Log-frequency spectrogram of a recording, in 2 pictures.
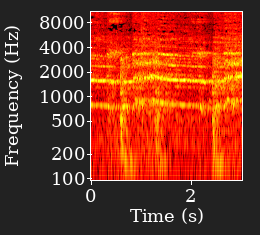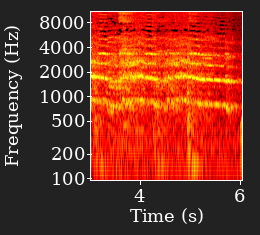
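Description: Cartoon chicken sound effect: a long held crowing call with short falling clucks recurring underneath.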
